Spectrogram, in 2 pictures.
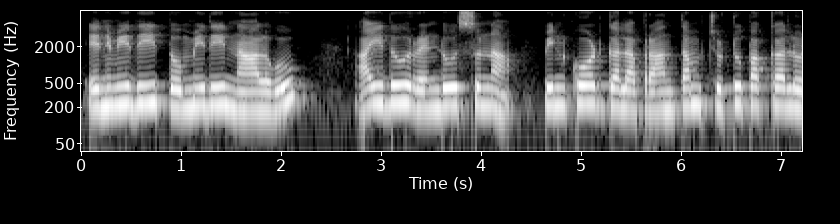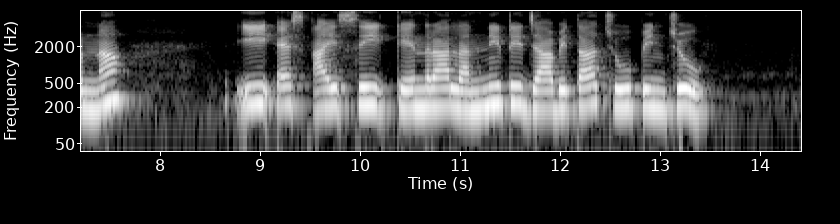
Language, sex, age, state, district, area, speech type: Telugu, female, 18-30, Andhra Pradesh, Nandyal, rural, read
